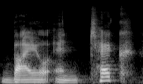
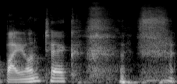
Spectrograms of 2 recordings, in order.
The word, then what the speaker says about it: BioNTech: in the mines based bio and tech which is the german pronunciation of what americans call biontech and it is um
